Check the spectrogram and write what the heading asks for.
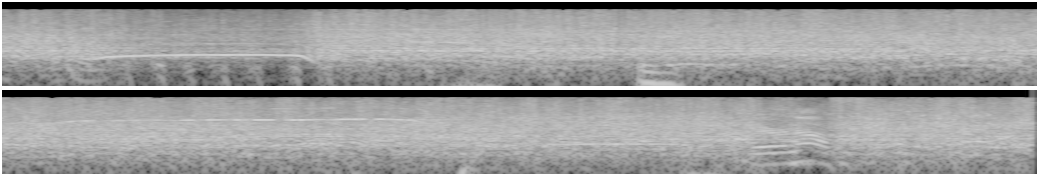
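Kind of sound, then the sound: crowd, crowd cheering and applauding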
